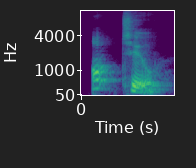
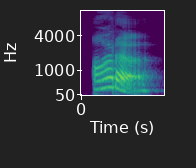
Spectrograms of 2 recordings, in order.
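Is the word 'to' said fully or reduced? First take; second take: full; reduced. First: The word 'to' is said with a full vowel. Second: The word 'to' is reduced to a weak 'a'. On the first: "we just put them together" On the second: "if you want to sound really natural, maybe even a bit lazy, you can say oughta"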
